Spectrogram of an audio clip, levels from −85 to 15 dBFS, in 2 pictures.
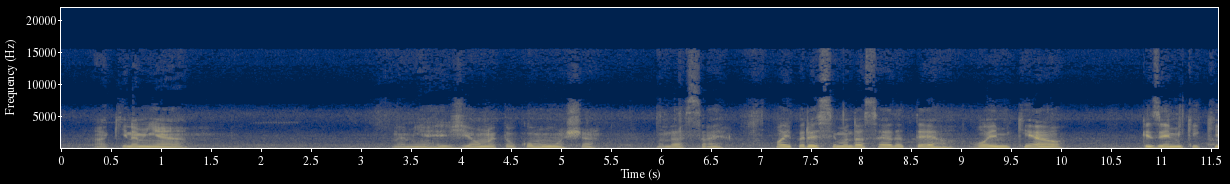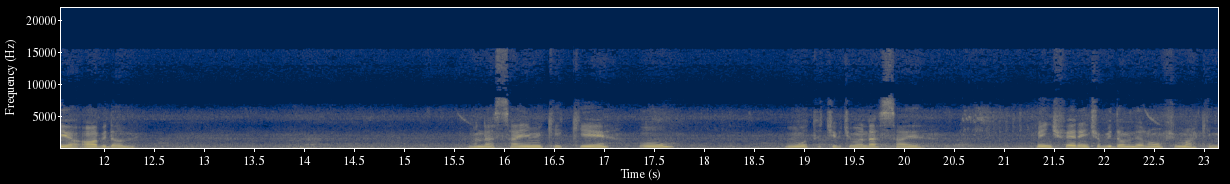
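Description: At 6.43 s there is a short concealed packet loss. About 20 ms of audio failed to reach the decoder in time. The receiver filled the gap by extending the sound just before it, then blended back into the real signal. It comes across as a brief smear or wobble. The same fault returns at 18.35 s, again a 20 ms hole patched the same way, with the same brief blur.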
